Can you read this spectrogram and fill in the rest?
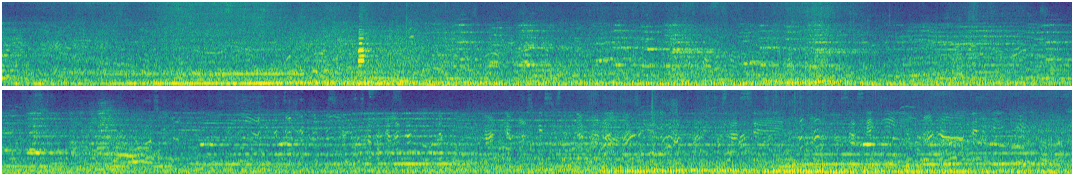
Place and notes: Mild traffic, people passing by talking, music playing on speakers.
